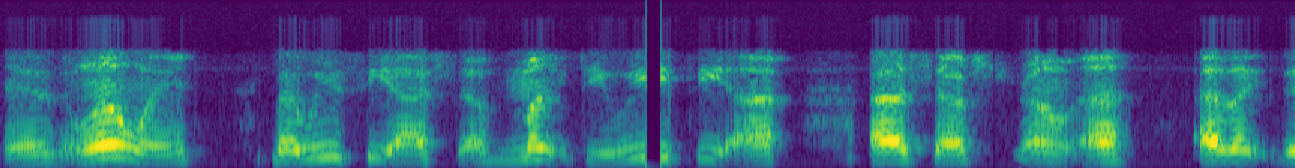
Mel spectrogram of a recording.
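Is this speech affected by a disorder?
Yes: cerebral palsy; from birth.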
